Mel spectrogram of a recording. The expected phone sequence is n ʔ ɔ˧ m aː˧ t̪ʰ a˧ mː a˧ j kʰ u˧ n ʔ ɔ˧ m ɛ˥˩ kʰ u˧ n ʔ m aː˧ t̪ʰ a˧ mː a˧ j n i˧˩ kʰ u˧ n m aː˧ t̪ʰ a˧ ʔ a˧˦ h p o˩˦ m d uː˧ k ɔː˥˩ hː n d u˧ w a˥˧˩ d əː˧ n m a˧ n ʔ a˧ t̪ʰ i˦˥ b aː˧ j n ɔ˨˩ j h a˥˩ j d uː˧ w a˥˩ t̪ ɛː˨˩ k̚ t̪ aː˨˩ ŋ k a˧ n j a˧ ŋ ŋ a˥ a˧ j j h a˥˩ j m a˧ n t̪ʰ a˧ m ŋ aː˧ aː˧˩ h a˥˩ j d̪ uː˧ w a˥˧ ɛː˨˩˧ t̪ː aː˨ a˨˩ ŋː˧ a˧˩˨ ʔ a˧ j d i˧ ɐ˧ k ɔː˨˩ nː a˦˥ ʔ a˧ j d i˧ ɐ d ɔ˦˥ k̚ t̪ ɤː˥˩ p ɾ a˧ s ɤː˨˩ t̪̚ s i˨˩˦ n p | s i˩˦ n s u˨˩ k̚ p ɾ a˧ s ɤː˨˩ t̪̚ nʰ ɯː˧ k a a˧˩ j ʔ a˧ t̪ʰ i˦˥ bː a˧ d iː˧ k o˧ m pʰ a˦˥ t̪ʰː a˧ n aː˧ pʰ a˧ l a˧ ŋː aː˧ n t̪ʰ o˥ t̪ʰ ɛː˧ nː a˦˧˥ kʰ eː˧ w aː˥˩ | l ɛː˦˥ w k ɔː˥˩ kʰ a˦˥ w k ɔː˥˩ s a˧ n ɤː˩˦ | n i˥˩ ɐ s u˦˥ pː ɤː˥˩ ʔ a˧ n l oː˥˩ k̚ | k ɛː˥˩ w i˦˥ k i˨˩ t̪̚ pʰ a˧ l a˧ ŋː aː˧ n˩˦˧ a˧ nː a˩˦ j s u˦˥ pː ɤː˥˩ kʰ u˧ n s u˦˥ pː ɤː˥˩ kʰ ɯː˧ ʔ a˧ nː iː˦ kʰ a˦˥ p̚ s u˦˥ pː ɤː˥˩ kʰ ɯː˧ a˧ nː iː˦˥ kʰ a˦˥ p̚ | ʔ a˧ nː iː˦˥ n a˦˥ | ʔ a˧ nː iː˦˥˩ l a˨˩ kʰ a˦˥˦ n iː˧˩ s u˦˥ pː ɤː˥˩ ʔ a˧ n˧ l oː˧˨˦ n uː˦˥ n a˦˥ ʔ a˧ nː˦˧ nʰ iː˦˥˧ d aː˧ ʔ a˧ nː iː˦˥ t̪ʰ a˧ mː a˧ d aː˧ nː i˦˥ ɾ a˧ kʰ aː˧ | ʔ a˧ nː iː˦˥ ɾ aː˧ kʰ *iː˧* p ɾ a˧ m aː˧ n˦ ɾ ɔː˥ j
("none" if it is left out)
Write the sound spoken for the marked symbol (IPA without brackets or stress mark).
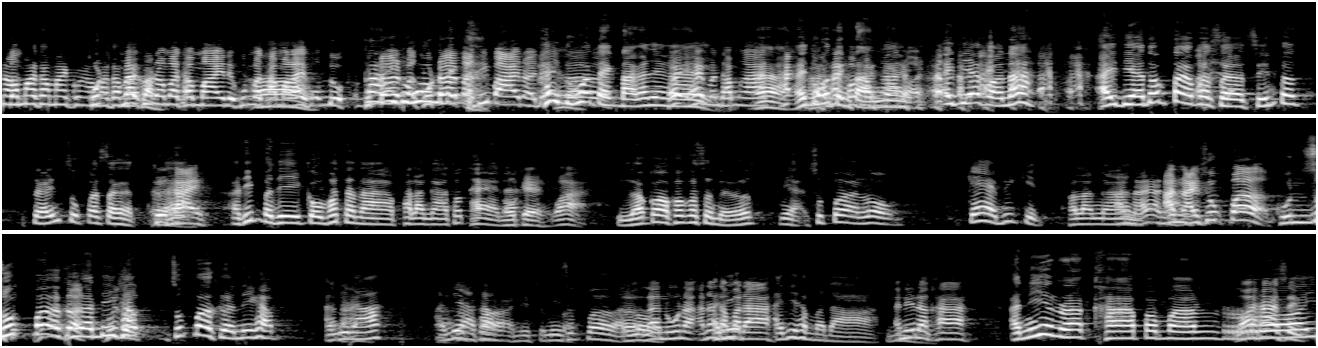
aː˧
